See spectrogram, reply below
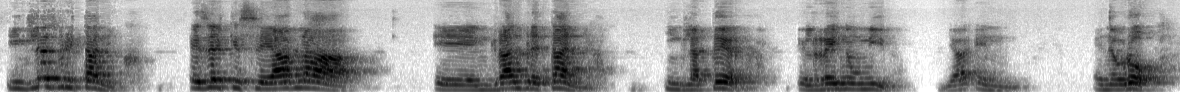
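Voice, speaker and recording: A man teaching an English class in Spanish, explaining slowly and deliberately and checking in with his students. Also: sits high. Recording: distant, roomy, dull-sounding.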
